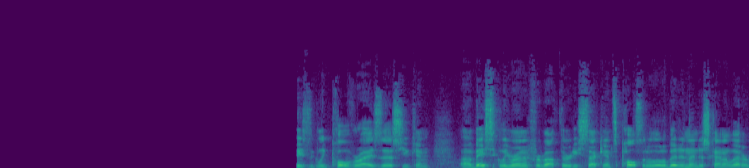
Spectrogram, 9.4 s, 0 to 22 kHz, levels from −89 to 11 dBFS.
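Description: From the very start of the clip until 3.71 s there is nothing at all: total silence, without even the faint room tone or hiss a live input would carry, and the sound then begins abruptly, mid-flow, as if joined already in progress. This is an audio dropout to silence, already under way when the clip opens. The likely cause is a lost input, such as a disconnected device, broken link or accidental mute, while recording continued writing silence, so whatever happened during that stretch is missing.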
